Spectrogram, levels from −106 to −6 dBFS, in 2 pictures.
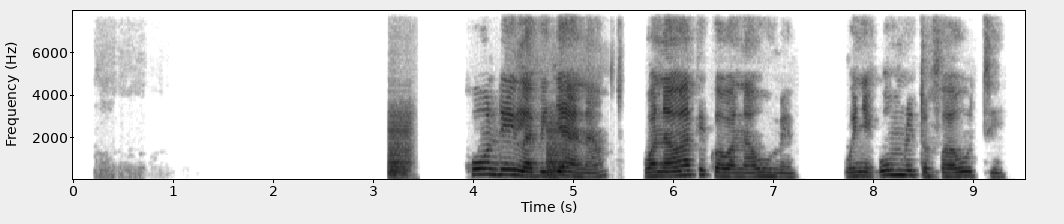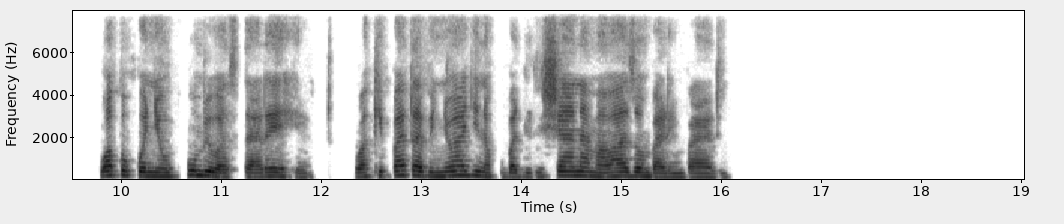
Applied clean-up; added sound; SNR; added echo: none; Fart; -2 dB; none.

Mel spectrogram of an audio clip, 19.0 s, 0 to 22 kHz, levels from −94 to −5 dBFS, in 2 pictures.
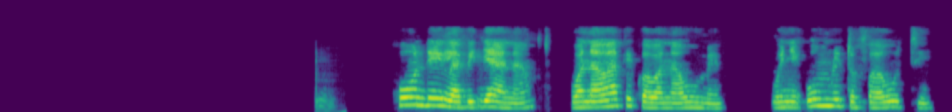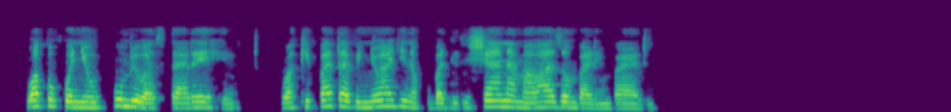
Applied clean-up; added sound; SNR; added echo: neural mask model DeepFilterNet 3.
